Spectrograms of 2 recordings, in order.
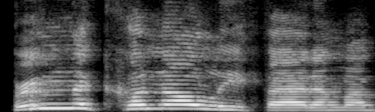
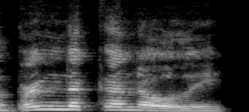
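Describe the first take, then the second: First: High, loud call. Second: Said in the usual way. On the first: Real, not acted. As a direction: call across the room to Fatima. Calling out to Fatima.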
